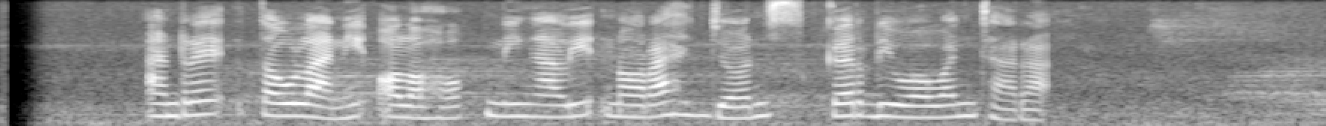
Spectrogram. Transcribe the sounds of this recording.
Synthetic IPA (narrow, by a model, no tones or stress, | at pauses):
ʔandɾet̪aulaniʔɔlɔɦɔk̚niŋalinoɾahd͡ʒɔnskɨrdiwɔwaɲt͡ʃaɾa̰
